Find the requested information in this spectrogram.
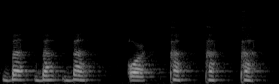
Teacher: our lips right so if I say but Bubba or Poppa I'm putting my lips together both my upper lip and my lower lip are working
